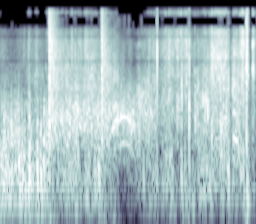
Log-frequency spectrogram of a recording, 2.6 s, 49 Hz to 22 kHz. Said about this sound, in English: Shots fired! Shots fired! Officers returned gunfire, fatally striking 17-year-old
